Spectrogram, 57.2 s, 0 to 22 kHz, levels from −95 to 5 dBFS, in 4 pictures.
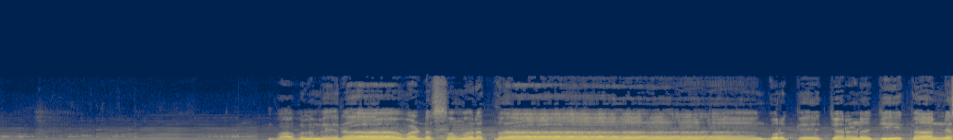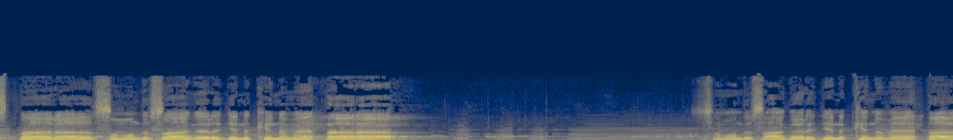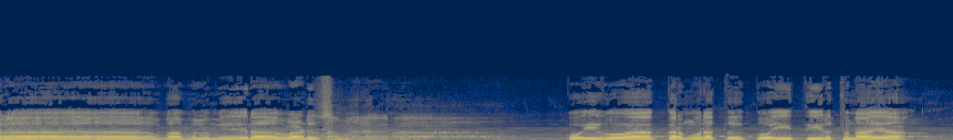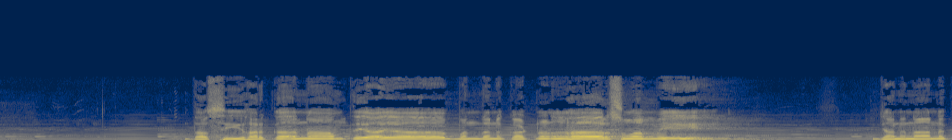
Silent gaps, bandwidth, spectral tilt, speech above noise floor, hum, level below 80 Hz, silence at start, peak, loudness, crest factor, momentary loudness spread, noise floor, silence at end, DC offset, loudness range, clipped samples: none; 10 kHz; -7 dB/octave; 32 dB; none; -48 dBFS; 0.05 s; -2 dBFS; -17 LUFS; 16 dB; 14 LU; -48 dBFS; 0.05 s; 0.4%; 9 LU; under 0.1%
